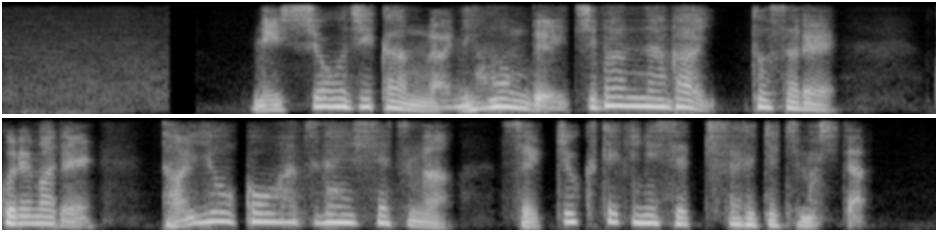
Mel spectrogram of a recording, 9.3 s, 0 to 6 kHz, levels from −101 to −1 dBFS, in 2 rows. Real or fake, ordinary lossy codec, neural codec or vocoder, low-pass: fake; none; codec, 44.1 kHz, 2.6 kbps, DAC; 5.4 kHz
